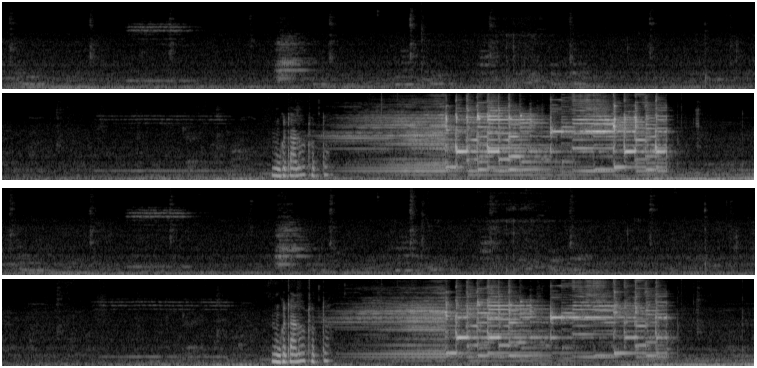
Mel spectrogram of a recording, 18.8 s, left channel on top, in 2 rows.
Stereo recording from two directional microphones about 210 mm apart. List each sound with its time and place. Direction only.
12.8 s a woman's voice: 40° right (ahead or behind)
13.8 s music: 45° left (ahead or behind)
